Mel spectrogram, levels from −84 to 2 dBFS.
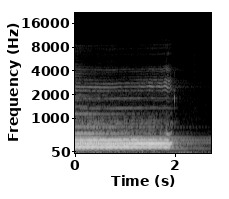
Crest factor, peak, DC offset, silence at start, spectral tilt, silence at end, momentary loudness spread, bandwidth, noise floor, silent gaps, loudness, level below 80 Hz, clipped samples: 10 dB; -8 dBFS; under 0.1%; 0 s; -11 dB/octave; 0.55 s; 5 LU; 4.4 kHz; -47 dBFS; none; -18 LUFS; -56 dBFS; under 0.1%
